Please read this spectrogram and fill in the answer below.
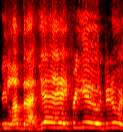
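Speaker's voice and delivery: high, loud, bubbling cheer; squealing yay of support; excited cheer. Real, not acted. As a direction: cheer her on with delight. Cheering friend's comment.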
